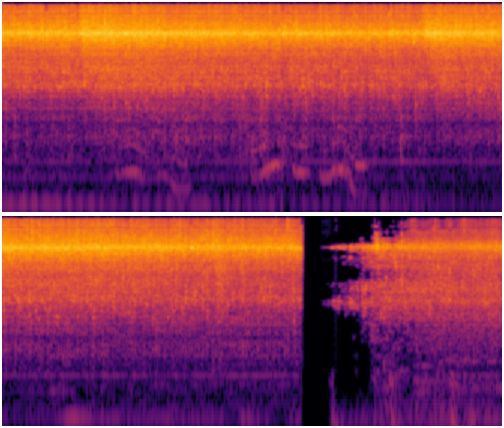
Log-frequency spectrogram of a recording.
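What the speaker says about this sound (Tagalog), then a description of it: "prito muna natin kunting prito lang" Fish sizzles and crackles steadily in a hot pan, a continuous frying hiss that briefly drops out near the end before resuming.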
